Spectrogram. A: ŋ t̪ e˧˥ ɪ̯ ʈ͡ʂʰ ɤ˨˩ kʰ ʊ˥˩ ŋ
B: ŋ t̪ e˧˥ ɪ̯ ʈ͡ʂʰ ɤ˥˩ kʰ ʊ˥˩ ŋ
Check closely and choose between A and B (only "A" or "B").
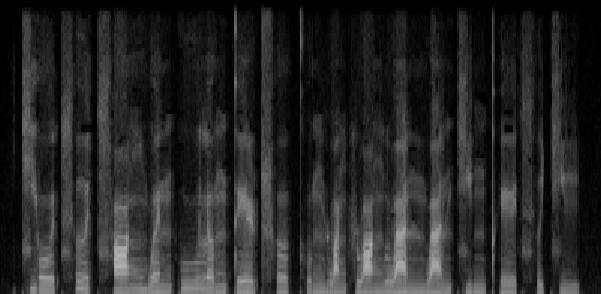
A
